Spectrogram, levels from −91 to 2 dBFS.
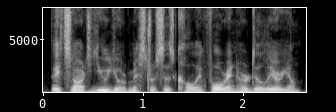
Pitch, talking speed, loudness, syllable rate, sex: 125 Hz, 250 wpm, -16 LUFS, 6.2 syllables/s, male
